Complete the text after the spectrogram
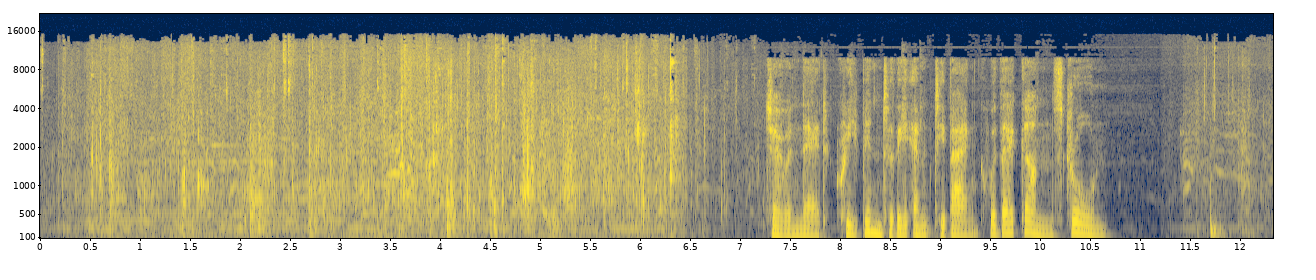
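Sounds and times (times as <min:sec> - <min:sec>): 
horses' hooves clopping as they are ridden up to a bank: 0:00.0 - 0:07.3, 0:11.4 - 0:12.3
speech: 0:07.3 - 0:10.8.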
